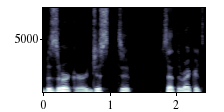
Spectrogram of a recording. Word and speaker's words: BRZRKR: is the Keanu Reeves the spelled without the vowels Berserker just to set the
